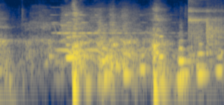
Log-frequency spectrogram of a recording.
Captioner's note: panting; breathing that captures his desire to win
